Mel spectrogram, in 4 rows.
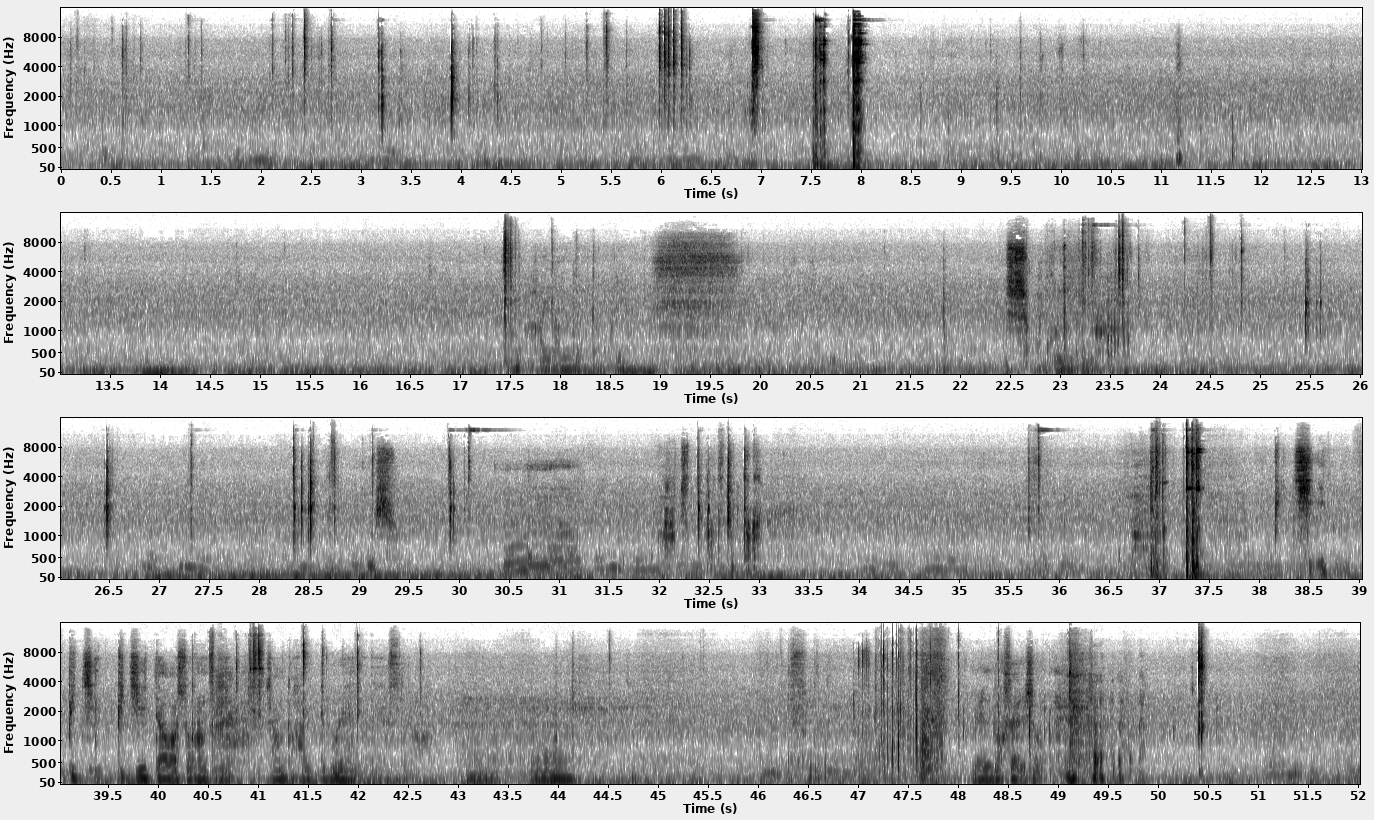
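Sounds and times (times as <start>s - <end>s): faint low hum: 0.0s - 52.0s
small metal parts clicking: 2.1s - 2.8s, 5.0s - 8.0s
clicks and taps of metal parts: 6.0s - 6.3s.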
